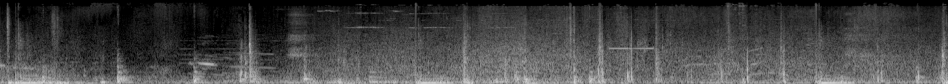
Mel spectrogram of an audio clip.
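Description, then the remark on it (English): A car rumbles as it slows and pulls over to a stop, low engine noise steady throughout with scattered clicks and thumps, and faint murmuring in the background. “Okay, stop the car.”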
